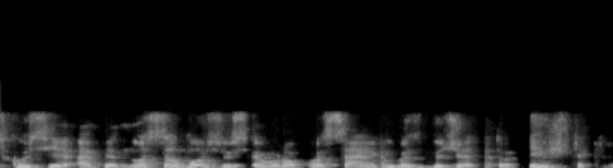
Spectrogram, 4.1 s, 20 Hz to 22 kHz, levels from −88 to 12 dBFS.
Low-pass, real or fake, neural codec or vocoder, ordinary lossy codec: 7.2 kHz; real; none; AAC, 64 kbps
